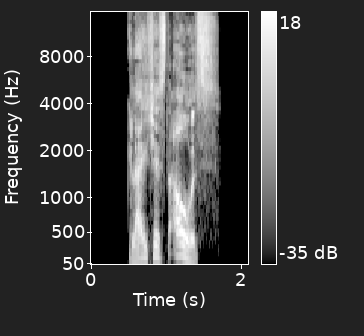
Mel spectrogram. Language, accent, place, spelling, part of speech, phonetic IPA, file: German, Germany, Berlin, gleichest aus, verb, [ˌɡlaɪ̯çəst ˈaʊ̯s], De-gleichest aus.ogg
- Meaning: second-person singular subjunctive I of ausgleichen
